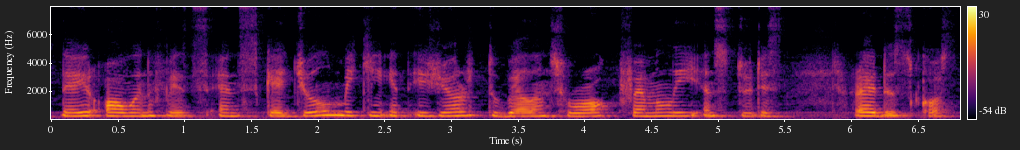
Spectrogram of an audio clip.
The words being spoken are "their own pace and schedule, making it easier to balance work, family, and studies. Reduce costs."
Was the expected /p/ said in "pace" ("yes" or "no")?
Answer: no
